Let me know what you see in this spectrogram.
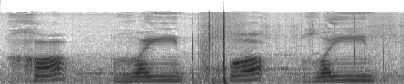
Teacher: ये दोनों की अदायगी अदना हलक से की जाती है। · ख गैन, ख गैन, इन दोनों की अदायगी में थोड़ी सी खरखराहट सी महसूस आपको होगी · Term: ख और गैन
